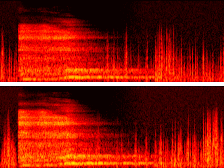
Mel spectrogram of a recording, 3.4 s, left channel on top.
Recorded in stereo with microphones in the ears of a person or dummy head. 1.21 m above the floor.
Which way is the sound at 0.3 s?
25° right (ahead or behind).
